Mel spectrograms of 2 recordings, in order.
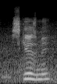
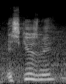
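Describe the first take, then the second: No difference in how they are said.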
